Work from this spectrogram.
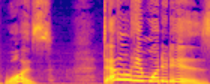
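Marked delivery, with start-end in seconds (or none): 1.4-2.8 put-on very high old woman voice; old woman's suggestion. A narrator's reading. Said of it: "suggested the old woman".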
